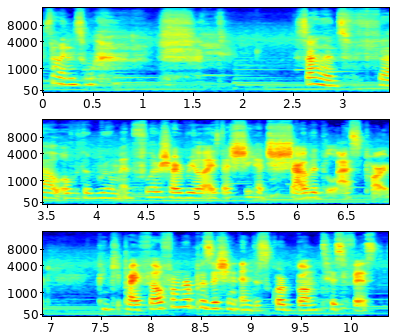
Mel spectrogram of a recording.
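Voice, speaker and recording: A woman giving a lively, expressive first-time reading of a fan story. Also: mid-range voice, normal speed, soft background music, low-quality recording. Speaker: storybook reader.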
